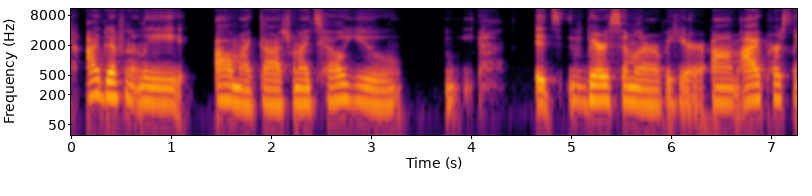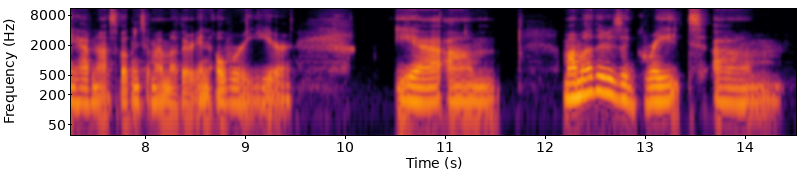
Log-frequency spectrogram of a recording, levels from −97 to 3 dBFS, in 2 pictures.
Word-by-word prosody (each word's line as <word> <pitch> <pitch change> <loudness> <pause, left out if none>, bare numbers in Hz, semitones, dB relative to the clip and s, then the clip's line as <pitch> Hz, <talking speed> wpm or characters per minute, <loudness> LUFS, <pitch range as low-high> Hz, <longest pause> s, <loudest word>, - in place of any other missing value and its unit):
I 195 - +6
definitely 150 -7 +2 0.3
oh 160 0 +3
my 135 -4 +2
gosh, 130 0 -2
when 140 - +1
I 135 0 +2
tell 150 +4 -1
you, 140 -5 -3 0.4
ooh - - -8
e - - -21
uh - - -11 0.5
it's - - +3
very 155 +2 +5
similar 140 -4 +1
over 125 0 -5
here. 130 - -3
Um, 145 -1 +1
I 160 +1 +8
personally 165 -2 -3
have 135 0 -3
not 140 - -5
spoken 145 - -4
to - - -9
my 70 - -4
mother 70 -1 -5
in - - -4
over - - -2
a - - -6
year. - - -7 1.1
Yeah. 145 -1 +2
Um, 75 +1 -3 0.7
my 170 +1 +6
mother 225 +4 +4
is 200 -6 +1
a 160 - +1
great, 145 +3 -2
um, 145 +2 -7
145 Hz, 155 wpm, -23 LUFS, 135-160 Hz, 1.1 s, I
